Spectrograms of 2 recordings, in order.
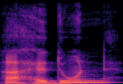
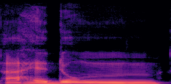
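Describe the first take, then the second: First: The word ends with an n sound. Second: The word ends with an m sound. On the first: The reading stops at this word. "Instead of saying ahedun" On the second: The reading continues into the next chapter. "they'll say ahedum"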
